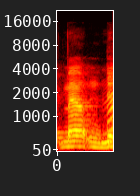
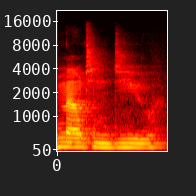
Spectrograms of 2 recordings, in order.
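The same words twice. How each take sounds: First: It is said in a rural American accent. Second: It is said in a non-American accent. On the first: The speaker calls it right. "in a hick kind of way" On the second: The speaker calls it wrong. "just doesn't sound right, does it?"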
